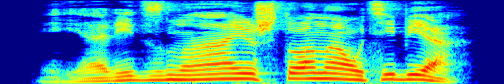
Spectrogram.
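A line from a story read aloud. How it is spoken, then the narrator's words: Hiss. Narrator (Russian): прошипел он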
